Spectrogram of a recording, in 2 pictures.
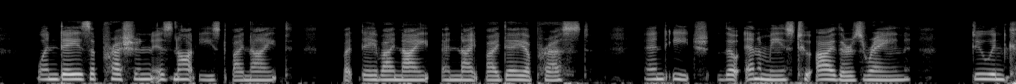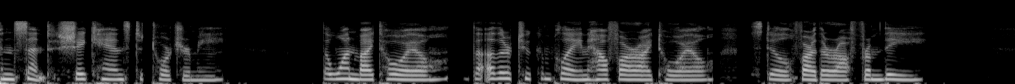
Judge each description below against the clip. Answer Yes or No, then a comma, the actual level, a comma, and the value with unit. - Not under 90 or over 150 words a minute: Yes, average, 145 wpm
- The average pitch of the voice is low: No, high, 220 Hz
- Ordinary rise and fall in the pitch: No, narrow, 2.3 semitones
